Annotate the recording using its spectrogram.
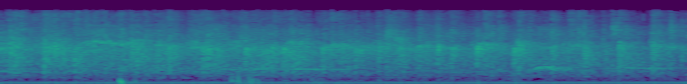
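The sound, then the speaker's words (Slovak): A crowd at a sermon on evangelization claps for Christ steadily for several seconds, a dense, even patter of many hands with no break, moderately loud throughout. “Zatleskajme Kristovi.”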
